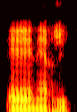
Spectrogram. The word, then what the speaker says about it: NRJ: En fait, il y a une émission radio en France qui s'appelle NRJ. Énergie. Et s'appelle une émission radio. Une émission radio. Oh, une émission radio qui s'appelle Énergie. En effet, une émission radio qui s'appelle Énergie. Et NRJ, n'est-ce pas?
